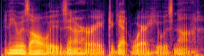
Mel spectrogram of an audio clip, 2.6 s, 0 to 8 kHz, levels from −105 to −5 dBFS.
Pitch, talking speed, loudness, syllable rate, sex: 95 Hz, 305 wpm, -19 LUFS, 6.6 syllables/s, male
